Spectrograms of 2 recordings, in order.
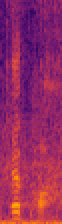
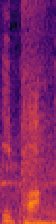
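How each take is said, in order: First: The word is said the American way, with a U. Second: The word is said the British way. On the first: "in America and other places it's pronounced Epoch ... like with a U" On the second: "in Britain it is pronounced Epoch"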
